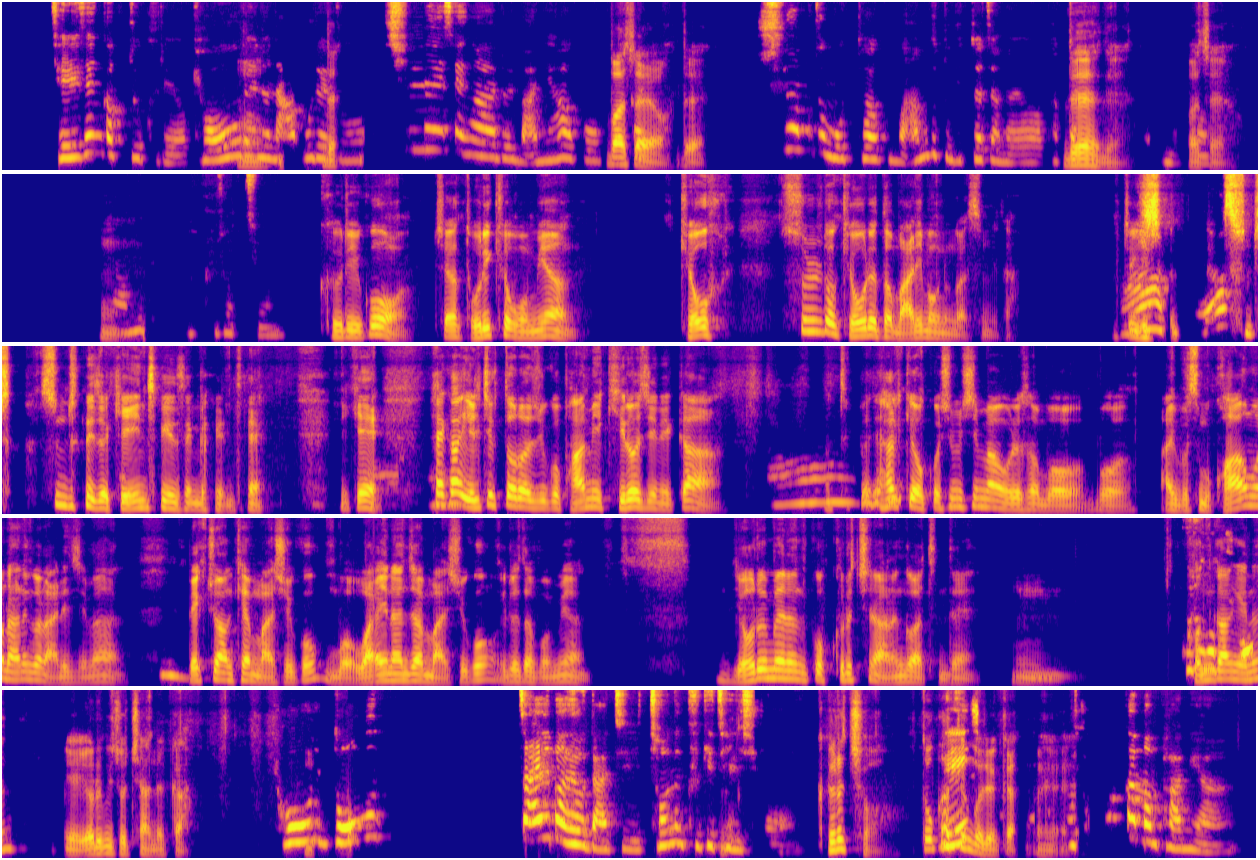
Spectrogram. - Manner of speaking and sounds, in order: tapping; distorted speech; other background noise; laughing while speaking: "겨울"; laughing while speaking: "전 순전 순전히 제 개인적인 생각인데"; unintelligible speech; unintelligible speech
- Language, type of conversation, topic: Korean, unstructured, 여름과 겨울 중 어떤 계절을 더 좋아하시나요?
